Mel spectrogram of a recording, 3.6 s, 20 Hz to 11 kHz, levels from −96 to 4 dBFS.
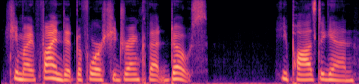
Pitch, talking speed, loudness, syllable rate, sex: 205 Hz, 200 wpm, -18 LUFS, 5.8 syllables/s, female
